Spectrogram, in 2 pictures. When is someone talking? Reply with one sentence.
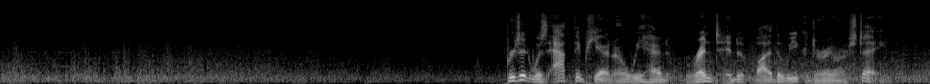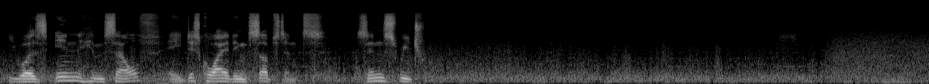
The talking can be heard from 5.0 to 13.6 s.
